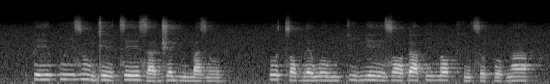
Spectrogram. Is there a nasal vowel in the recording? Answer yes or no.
yes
